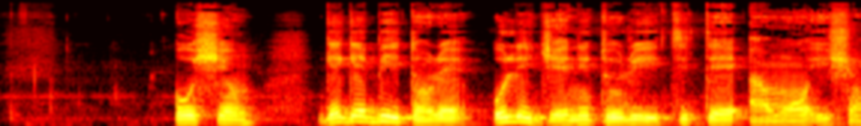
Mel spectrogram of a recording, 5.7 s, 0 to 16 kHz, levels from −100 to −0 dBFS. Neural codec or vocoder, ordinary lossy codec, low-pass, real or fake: vocoder, 44.1 kHz, 128 mel bands every 512 samples, BigVGAN v2; MP3, 64 kbps; 14.4 kHz; fake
